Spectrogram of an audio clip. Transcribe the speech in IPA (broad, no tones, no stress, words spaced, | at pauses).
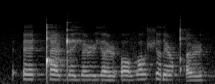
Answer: ʔɛ ǃæɖɛ jɜɭjɜɭ ʔɔvɔlˠʃʌ ɾɪɭqʼɪɭ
